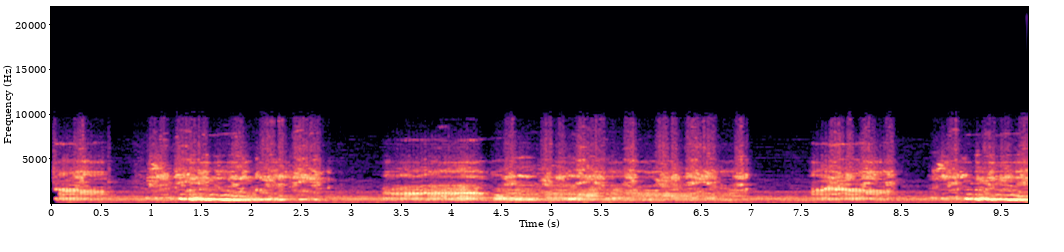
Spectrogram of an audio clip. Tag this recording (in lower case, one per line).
pig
